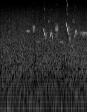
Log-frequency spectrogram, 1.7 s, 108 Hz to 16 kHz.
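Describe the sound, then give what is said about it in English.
A sparrow sings a few short, high, faint chirps in quick succession over a soft steady hiss. “It's hay sparrow number 6.”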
